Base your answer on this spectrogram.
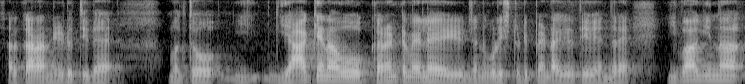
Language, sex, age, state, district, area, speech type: Kannada, male, 18-30, Karnataka, Tumkur, rural, spontaneous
